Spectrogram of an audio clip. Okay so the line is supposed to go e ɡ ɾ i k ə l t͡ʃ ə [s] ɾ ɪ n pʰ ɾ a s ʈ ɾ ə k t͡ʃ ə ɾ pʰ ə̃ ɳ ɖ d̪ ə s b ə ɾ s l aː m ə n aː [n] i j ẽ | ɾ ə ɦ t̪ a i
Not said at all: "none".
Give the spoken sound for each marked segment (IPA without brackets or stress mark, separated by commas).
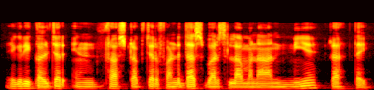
none, n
